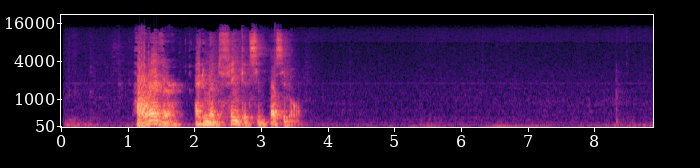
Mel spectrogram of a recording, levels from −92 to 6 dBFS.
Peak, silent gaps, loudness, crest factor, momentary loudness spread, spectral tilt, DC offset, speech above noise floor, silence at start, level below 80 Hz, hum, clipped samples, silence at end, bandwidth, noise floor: 0 dBFS; none; -11 LUFS; 16 dB; 11 LU; -5 dB/octave; under 0.1%; 43 dB; 1.1 s; -34 dBFS; none; under 0.1%; 5.3 s; 15 kHz; -53 dBFS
